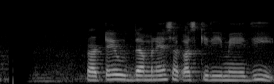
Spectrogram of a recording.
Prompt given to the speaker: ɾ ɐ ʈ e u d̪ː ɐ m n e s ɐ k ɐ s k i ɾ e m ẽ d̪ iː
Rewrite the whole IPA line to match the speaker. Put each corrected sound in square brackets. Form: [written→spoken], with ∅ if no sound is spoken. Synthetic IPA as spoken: ɾ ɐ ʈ e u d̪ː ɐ m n e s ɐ k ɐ s k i ɾ [e→i] m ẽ d̪ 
